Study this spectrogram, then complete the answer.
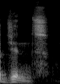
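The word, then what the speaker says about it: Djinns: अभी भी है हयात रेजेंसी उसमें बेसमेंट में क्लब होता था जिं्स डी जिं्स लिखता था डी साइलेंट होता था जिं्स वो जींस में हम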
